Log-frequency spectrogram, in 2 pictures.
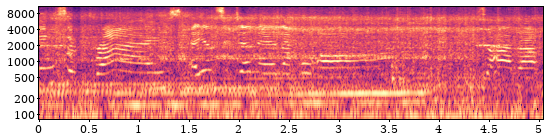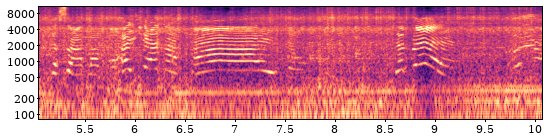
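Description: Engine and road noise of a moving passenger vehicle heard from inside its rear cabin, a steady low hum, with voices talking over it.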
